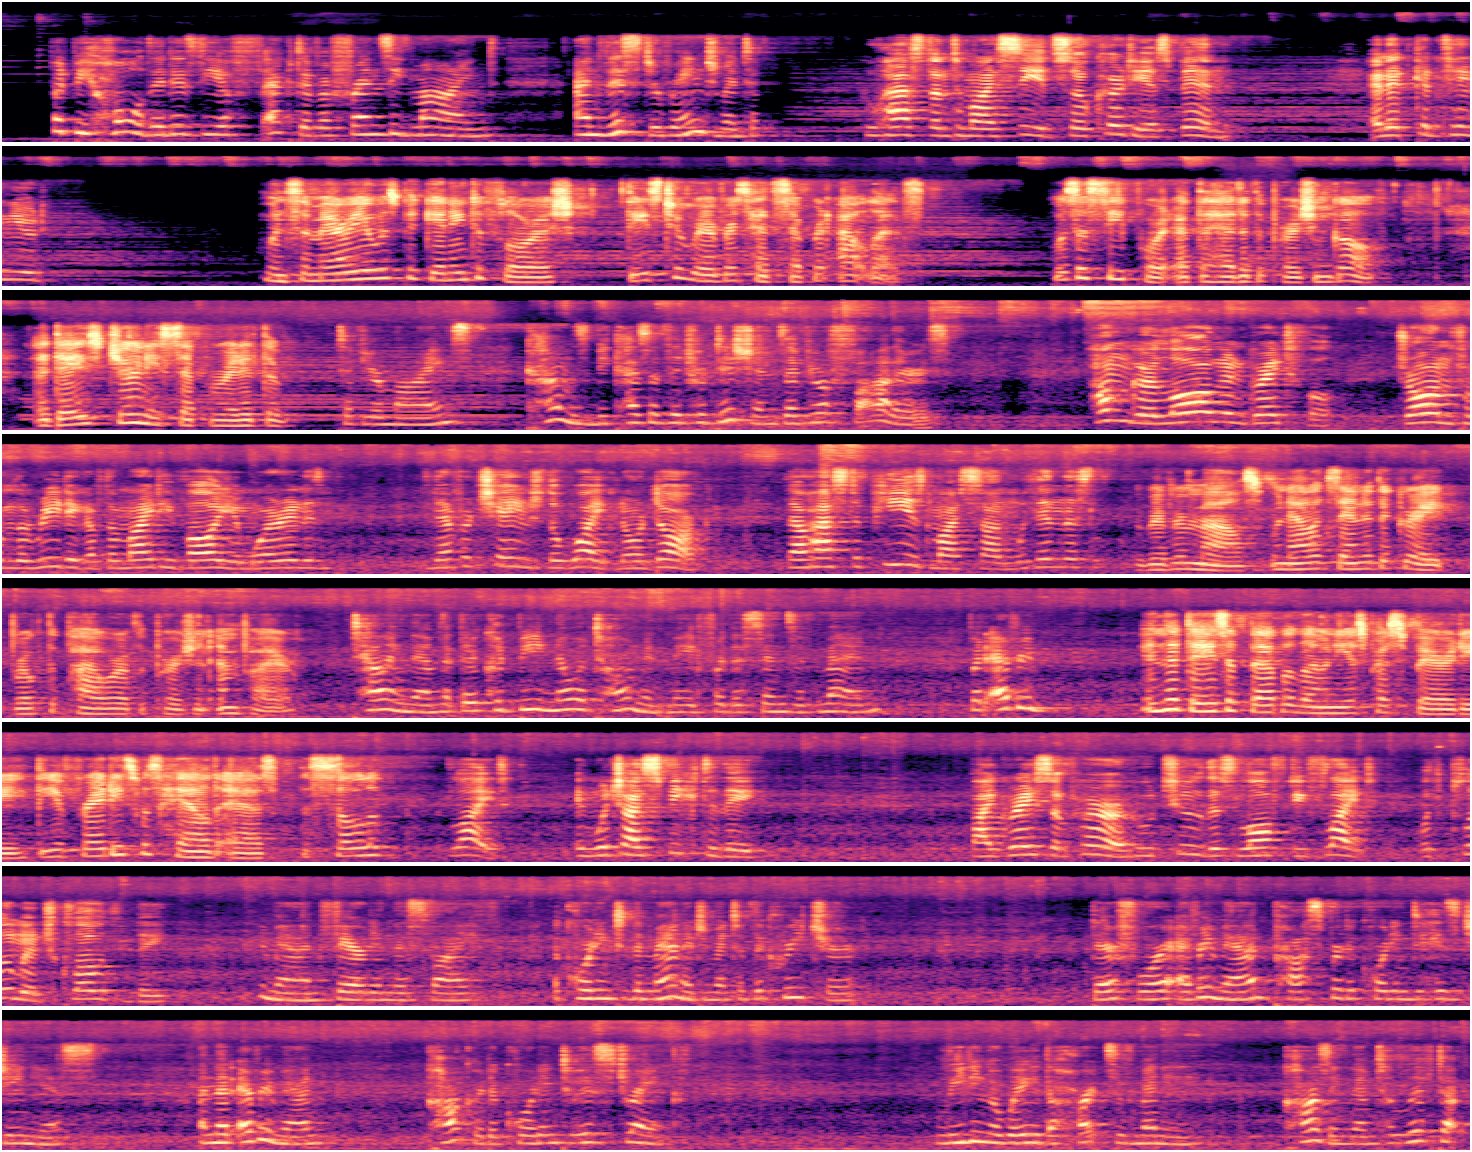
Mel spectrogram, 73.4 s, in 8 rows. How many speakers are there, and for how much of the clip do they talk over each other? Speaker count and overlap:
three, no overlap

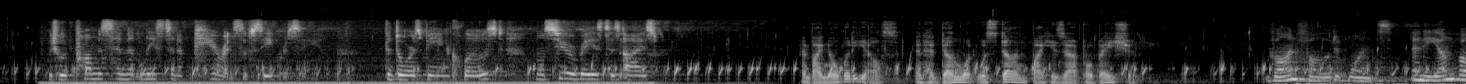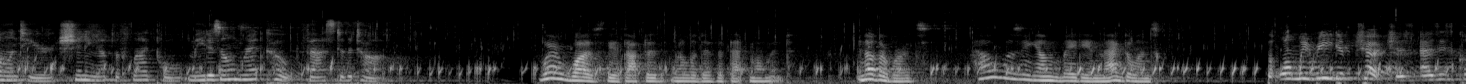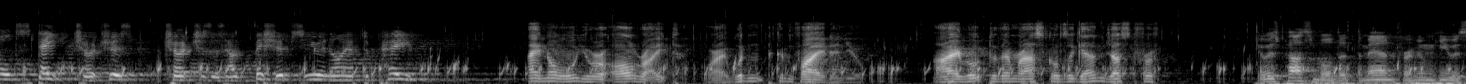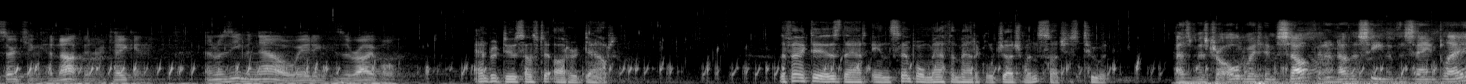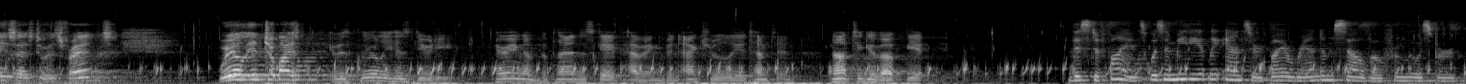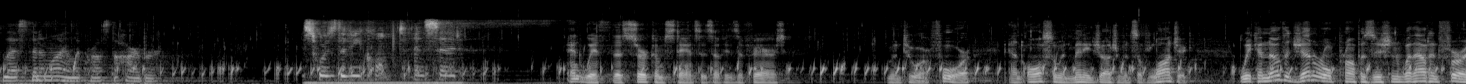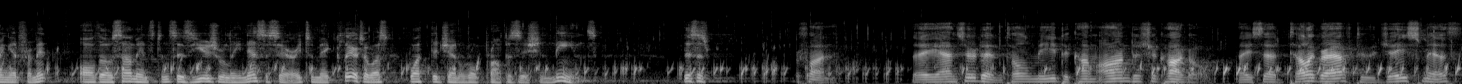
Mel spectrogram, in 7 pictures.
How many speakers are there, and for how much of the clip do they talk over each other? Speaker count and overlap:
nine, no overlap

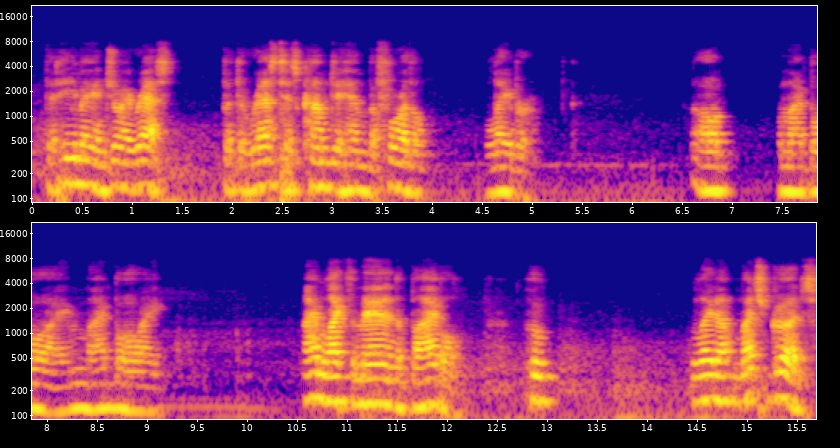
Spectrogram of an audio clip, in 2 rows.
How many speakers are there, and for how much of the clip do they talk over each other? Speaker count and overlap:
one, no overlap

